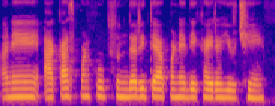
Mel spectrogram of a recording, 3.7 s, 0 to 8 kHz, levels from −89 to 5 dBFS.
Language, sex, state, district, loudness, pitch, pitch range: Gujarati, female, Gujarat, Valsad, -18 LUFS, 180 Hz, 170-185 Hz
